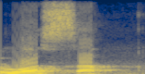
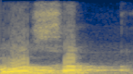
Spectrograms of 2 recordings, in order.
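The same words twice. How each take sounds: First: The middle consonant is an s sound. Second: The middle consonant is not an s sound. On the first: It means a weighing scale. "সিন দিয়ে" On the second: It means trust. "ওয়াসাক মানে হলো ভরসা"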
